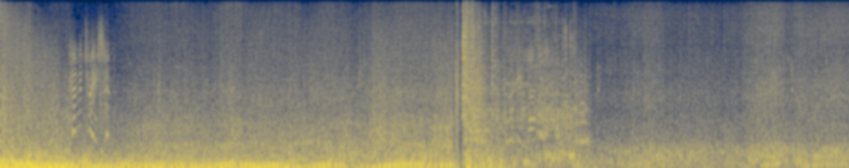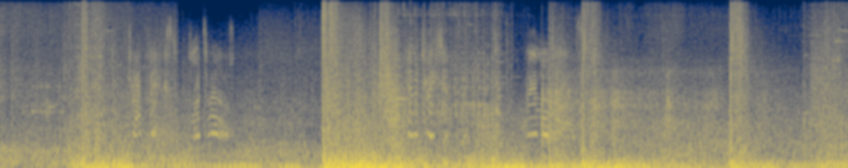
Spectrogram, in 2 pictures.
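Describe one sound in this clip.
Tank tracks clatter and squeak over the ground.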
